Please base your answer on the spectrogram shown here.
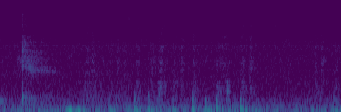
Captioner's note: pen scratching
